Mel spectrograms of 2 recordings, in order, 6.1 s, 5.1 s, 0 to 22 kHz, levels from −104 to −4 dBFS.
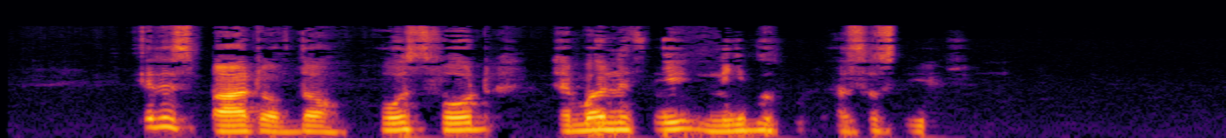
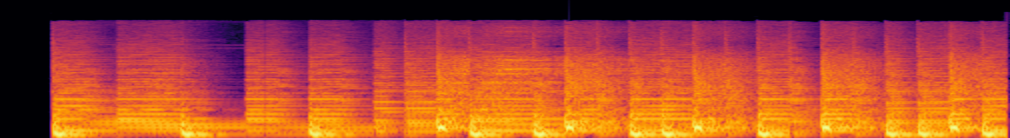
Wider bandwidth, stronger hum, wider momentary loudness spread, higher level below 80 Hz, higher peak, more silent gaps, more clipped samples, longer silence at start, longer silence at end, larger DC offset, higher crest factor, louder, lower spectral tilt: second, 11.5 kHz vs 13 kHz; neither; first, 16 LU vs 5 LU; second, -52 dBFS vs -20 dBFS; about the same, -2 dBFS vs 0 dBFS; neither; neither; first, 0.7 s vs 0.25 s; first, 1.5 s vs 0 s; neither; first, 22 dB vs 14 dB; second, -22 LUFS vs -15 LUFS; about the same, -5.5 dB/octave vs -6 dB/octave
